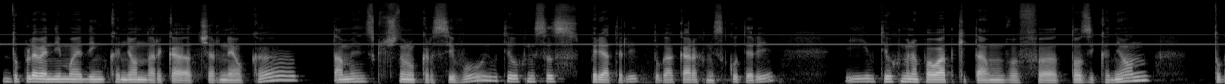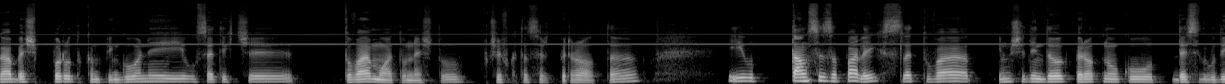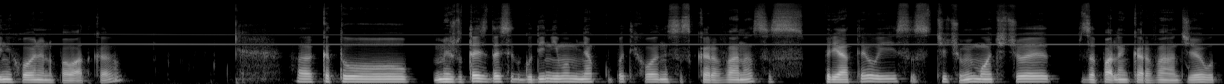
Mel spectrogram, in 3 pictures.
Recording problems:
high-pitched whine; noticeable; throughout; 2.5 kHz, 20 dB below the speech

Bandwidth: 18.5 kHz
